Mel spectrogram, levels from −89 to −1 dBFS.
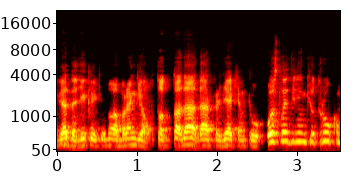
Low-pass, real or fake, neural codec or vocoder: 14.4 kHz; fake; codec, 44.1 kHz, 7.8 kbps, DAC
